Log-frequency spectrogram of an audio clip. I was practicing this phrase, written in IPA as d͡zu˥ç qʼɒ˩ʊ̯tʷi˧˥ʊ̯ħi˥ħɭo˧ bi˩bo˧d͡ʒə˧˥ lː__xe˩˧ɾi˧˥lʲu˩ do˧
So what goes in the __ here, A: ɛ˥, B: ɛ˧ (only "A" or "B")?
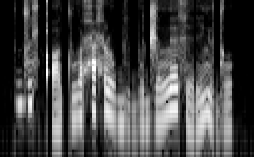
A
